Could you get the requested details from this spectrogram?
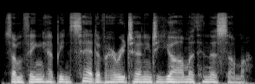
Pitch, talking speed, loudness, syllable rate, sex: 110 Hz, 280 wpm, -15 LUFS, 7.5 syllables/s, male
